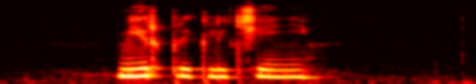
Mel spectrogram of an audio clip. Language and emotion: Russian, neutral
